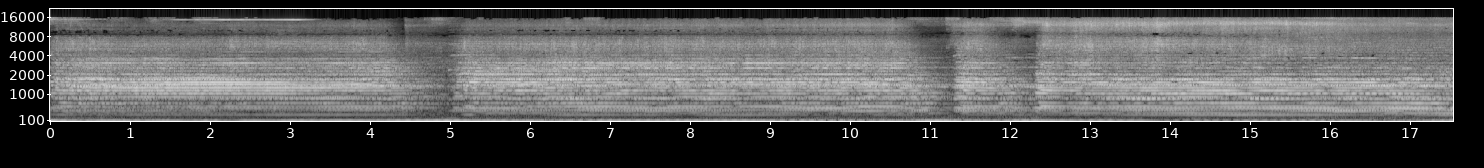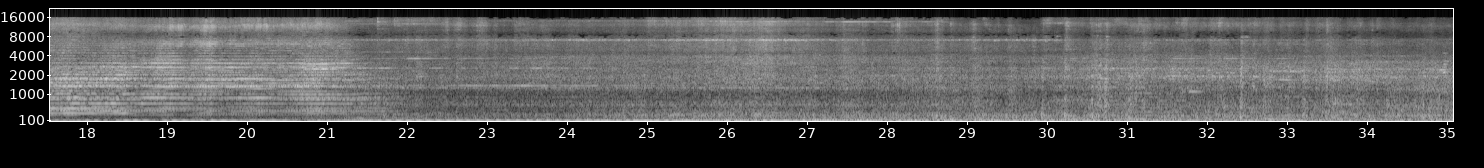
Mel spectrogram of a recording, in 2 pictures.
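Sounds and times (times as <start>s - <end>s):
locomotive air horn blasts: 0.0s - 22.0s
deep train rumble: 0.0s - 35.0s.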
